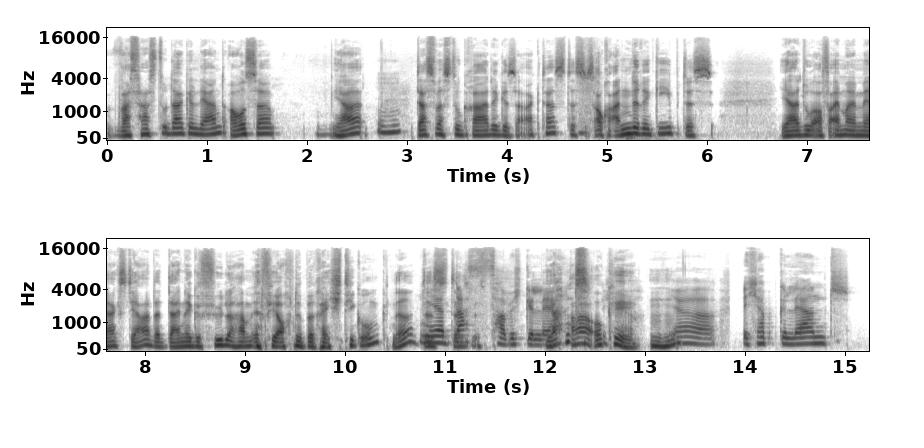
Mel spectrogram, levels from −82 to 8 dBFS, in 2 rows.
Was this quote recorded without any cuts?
no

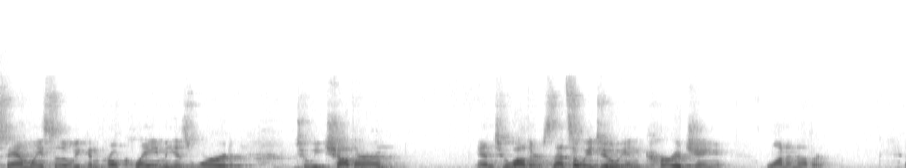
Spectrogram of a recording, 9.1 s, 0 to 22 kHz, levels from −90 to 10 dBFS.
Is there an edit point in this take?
no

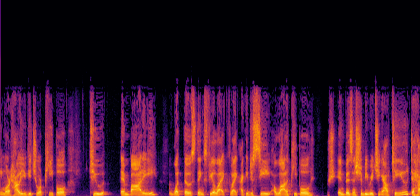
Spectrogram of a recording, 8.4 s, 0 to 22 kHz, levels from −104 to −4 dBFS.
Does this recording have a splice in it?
yes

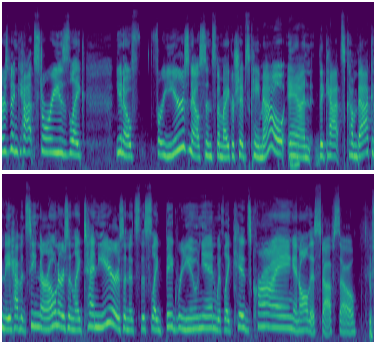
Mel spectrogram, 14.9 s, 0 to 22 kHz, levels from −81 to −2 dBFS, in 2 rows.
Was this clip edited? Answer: no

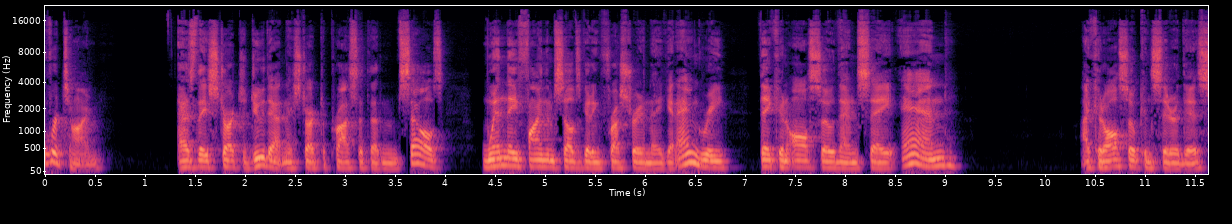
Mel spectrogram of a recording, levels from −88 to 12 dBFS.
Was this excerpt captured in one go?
yes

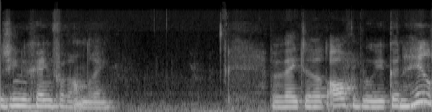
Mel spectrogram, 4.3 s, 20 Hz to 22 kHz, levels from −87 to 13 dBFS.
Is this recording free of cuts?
no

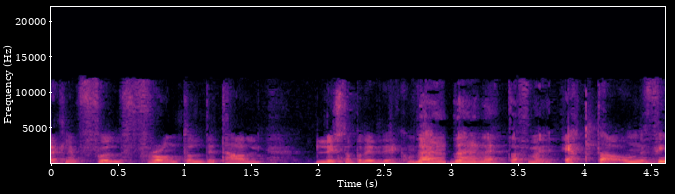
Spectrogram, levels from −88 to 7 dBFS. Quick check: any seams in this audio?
yes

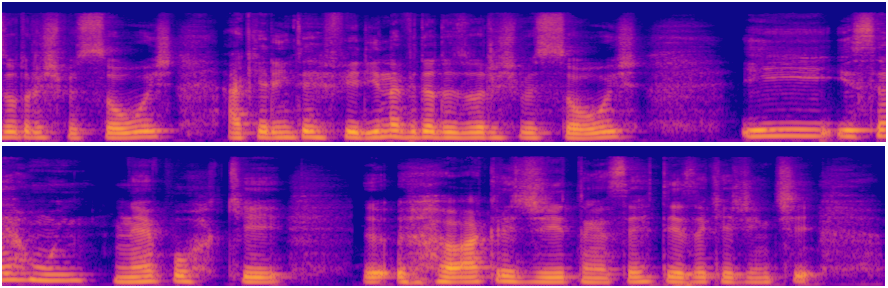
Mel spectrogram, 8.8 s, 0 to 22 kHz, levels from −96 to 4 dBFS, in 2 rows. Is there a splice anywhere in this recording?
yes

